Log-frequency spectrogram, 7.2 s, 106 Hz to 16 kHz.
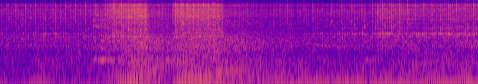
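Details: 1949 Ford 8N tractor, about 23 hp, started in neutral with the hand throttle on its first notch: it catches with a few rough bursts, then settles into a clean, steady putter of about four beats a second.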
